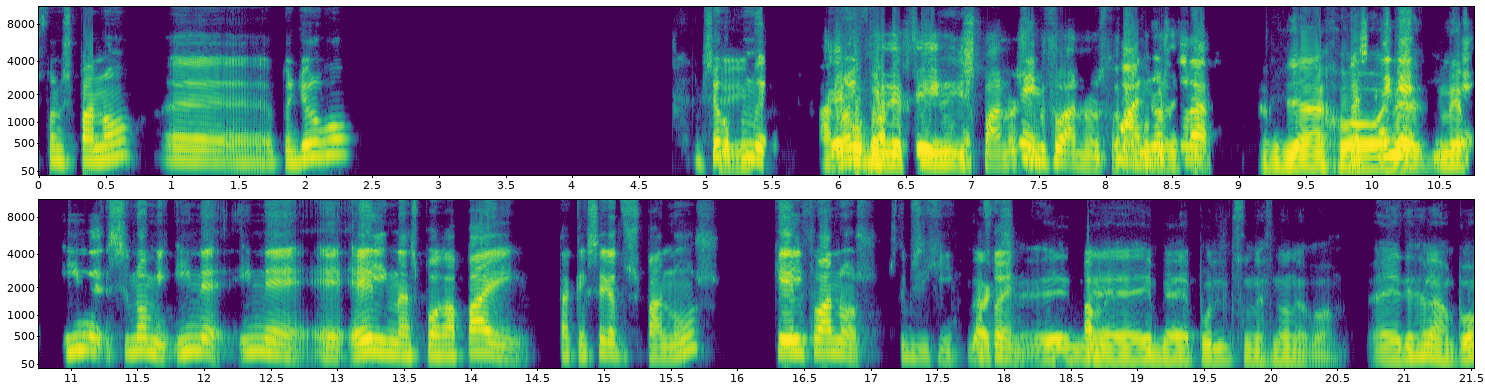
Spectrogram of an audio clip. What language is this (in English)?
Greek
